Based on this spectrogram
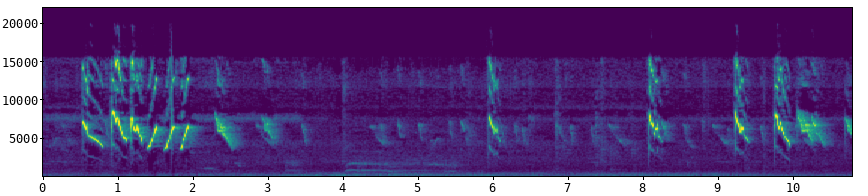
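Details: White-eye in the wild making the 'wit wit' call that draws other white-eyes to call: a short fast burst of high falling whistles at the start, then isolated chirps every second or two over low rumbling background.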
